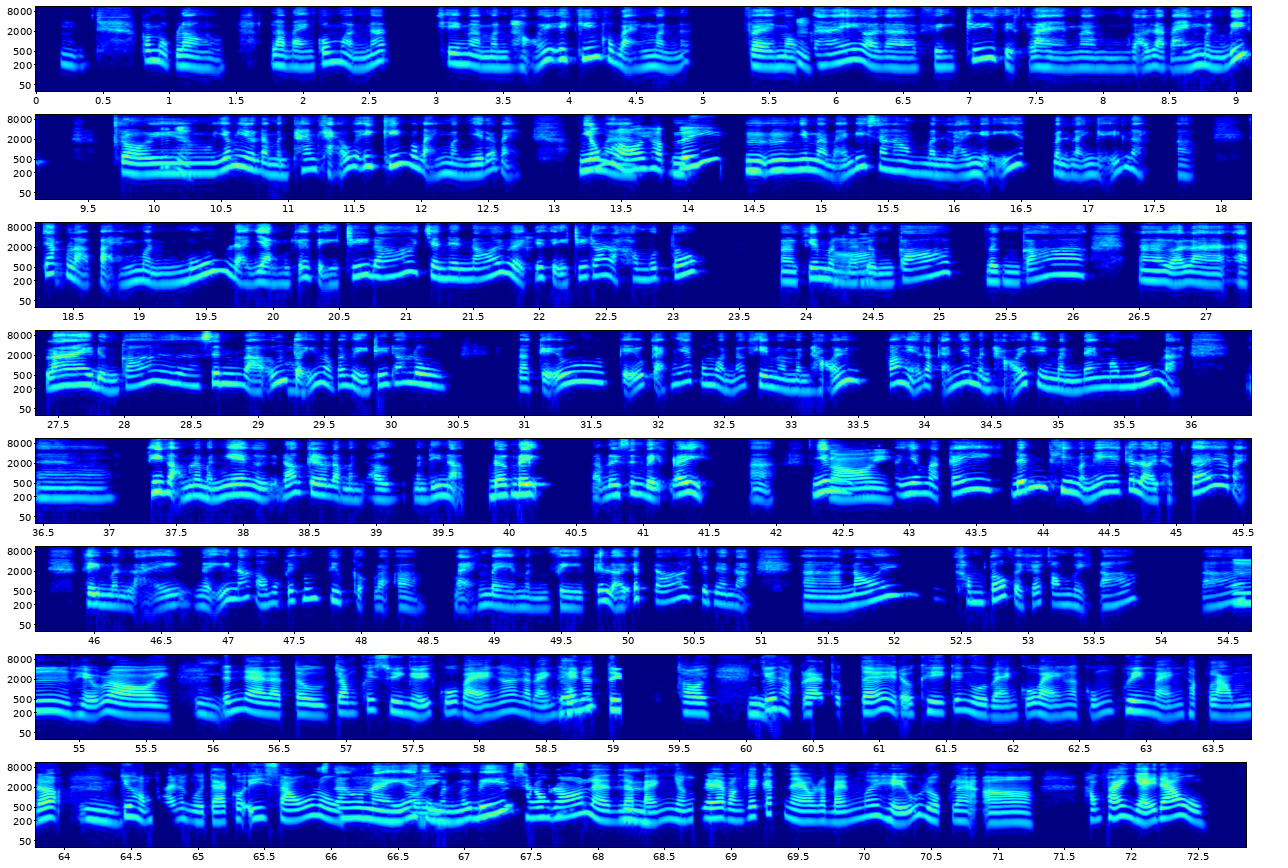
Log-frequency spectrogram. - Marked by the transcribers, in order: tapping; in English: "apply"; other background noise
- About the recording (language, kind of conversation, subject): Vietnamese, podcast, Bạn xử lý tiếng nói nội tâm tiêu cực như thế nào?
